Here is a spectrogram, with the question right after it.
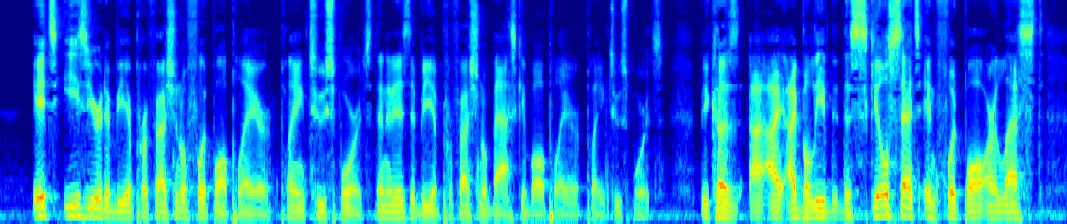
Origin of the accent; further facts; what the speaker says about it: St. Croix, U.S. Virgin Islands; I really wanted to play because I grew up in St. Croix where there was no tackle football.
